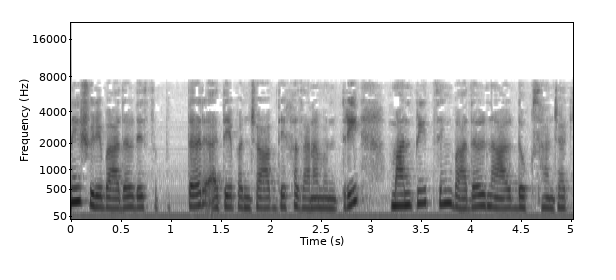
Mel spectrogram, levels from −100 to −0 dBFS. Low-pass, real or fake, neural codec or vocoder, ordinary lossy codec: 7.2 kHz; real; none; none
